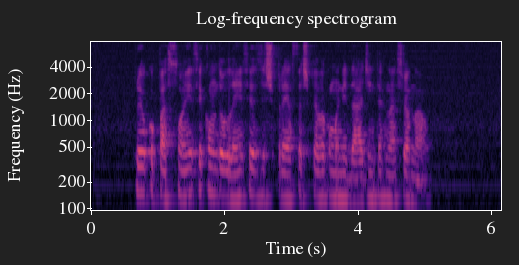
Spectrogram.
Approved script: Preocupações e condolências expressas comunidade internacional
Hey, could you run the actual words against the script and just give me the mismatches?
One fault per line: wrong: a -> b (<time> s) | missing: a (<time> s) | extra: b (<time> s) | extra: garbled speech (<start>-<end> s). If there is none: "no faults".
extra: pela (3.3 s)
